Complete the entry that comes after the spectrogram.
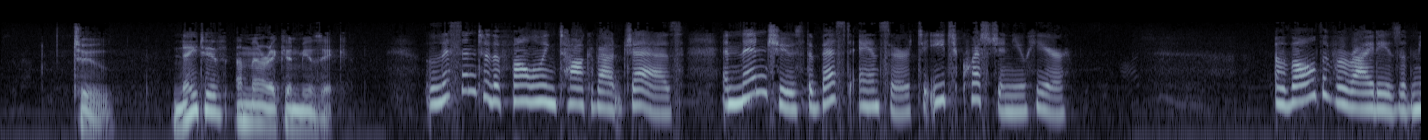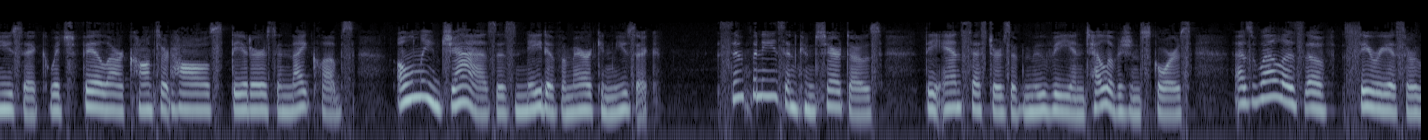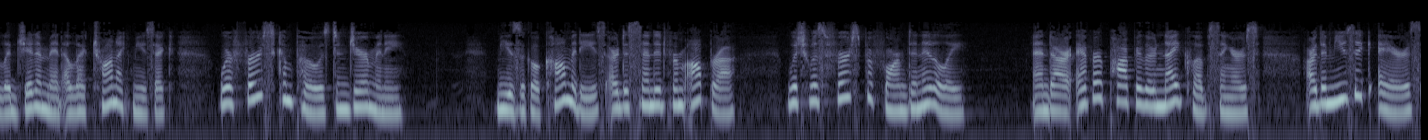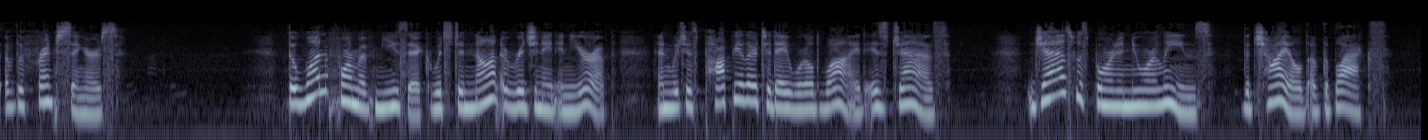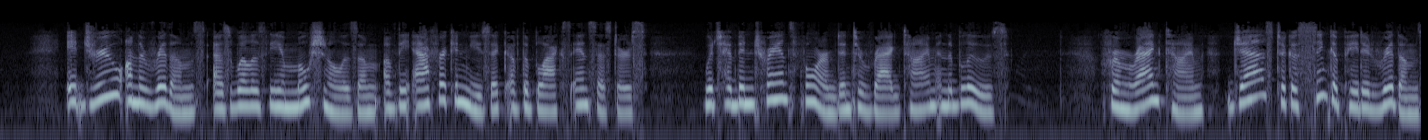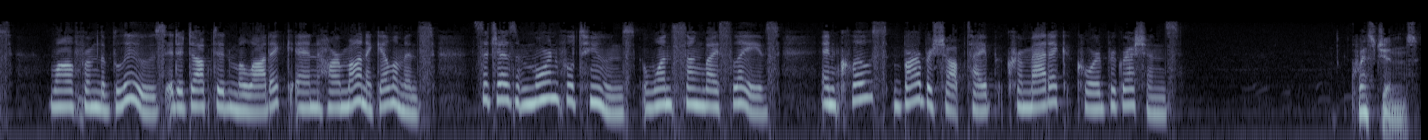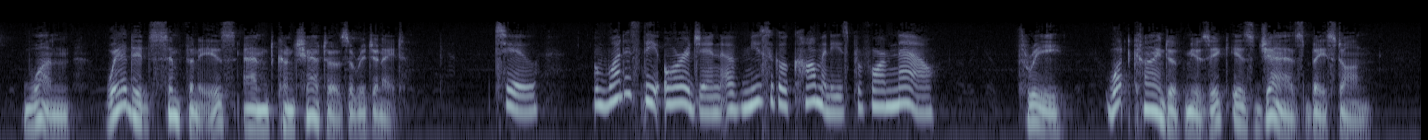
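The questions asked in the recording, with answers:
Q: Where did symphonies and concertos originate?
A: In Germany

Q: What is the origin of musical comedies performed now?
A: Opera, first performed in Italy

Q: What kind of music is jazz based on?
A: The African music of black people's ancestors, through ragtime and the blues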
